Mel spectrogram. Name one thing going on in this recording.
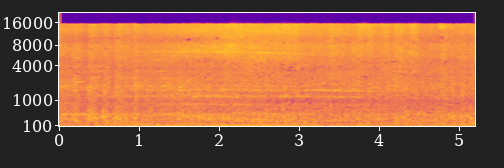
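A diesel locomotive engine roars as it passes.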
